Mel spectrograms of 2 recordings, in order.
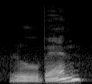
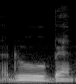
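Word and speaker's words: ראובן: 발음을 하면 으 음 루벤 제 루벤 이렇게 읽으시면 됩니다 마지막 단어 입니다 아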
